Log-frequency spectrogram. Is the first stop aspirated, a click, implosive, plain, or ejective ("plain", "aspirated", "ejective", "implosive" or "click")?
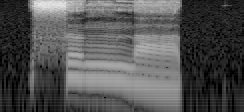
plain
